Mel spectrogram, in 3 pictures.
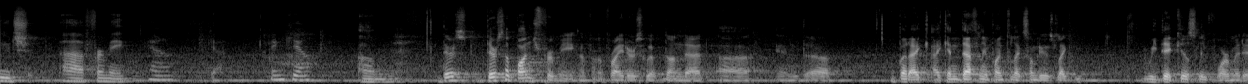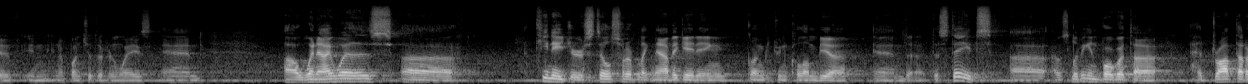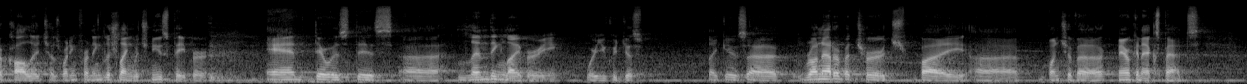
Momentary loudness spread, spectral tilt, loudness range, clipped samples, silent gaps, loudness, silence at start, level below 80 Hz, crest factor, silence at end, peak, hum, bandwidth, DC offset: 17 LU; -5.5 dB/octave; 8 LU; under 0.1%; none; -24 LUFS; 0 s; -66 dBFS; 22 dB; 0 s; -2 dBFS; none; 16.5 kHz; under 0.1%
